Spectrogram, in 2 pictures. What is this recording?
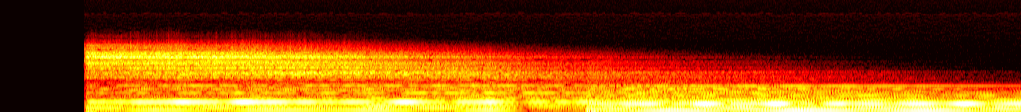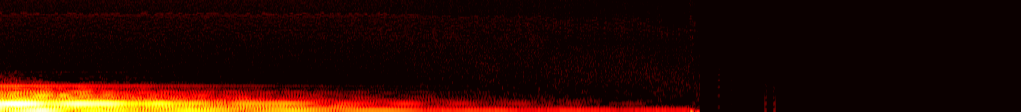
SynthPad Modulation
Bi-Tonal Modulating Soft AirPad, "never used" , free to exploit. Would appreciate link to good finished songs using it.
Electronic, Pro, Nice, Airy, Modulation, Pad, Bi-Tonal, Air, Soft, Harmonious, Synth, Simple, Good, Digital, Drum-And-Bass, Sweet, Synthetizer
